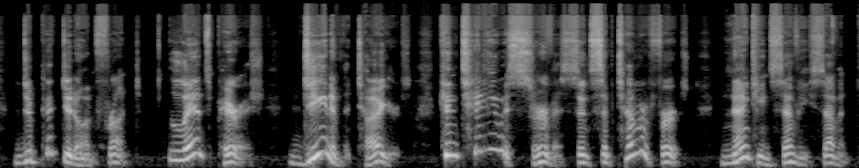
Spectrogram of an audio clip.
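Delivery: goofy, swooping, cartoonish sing-song voice. Reading a Tigers team leader card aloud: goofy voice. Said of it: "So we would like say it in goofy voices".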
